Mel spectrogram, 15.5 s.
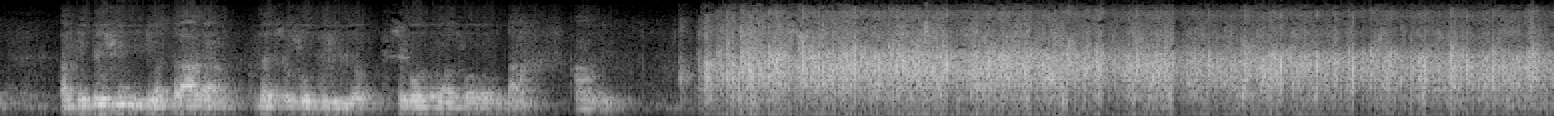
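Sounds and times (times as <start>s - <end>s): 
speech: 0.6s - 6.3s
audience applause: 6.8s - 15.5s.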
